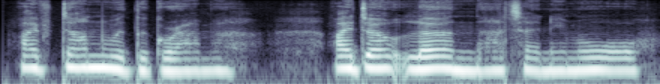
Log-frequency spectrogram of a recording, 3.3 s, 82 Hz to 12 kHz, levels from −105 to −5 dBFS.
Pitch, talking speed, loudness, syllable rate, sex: 195 Hz, 200 wpm, -15 LUFS, 5.1 syllables/s, female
